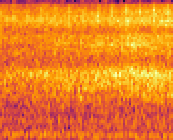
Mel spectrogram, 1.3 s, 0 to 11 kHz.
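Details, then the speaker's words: 1959 Chevy Biscayne, 235 six-cylinder, manual, on temporary fuel jug, running smoothly after start: steady even low rumble with no knocks or misses; normal idle. "How's that? It's a nice, smooth little 6-cylinder. Good old 235."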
